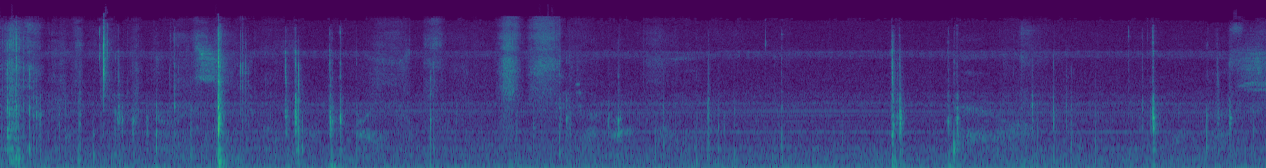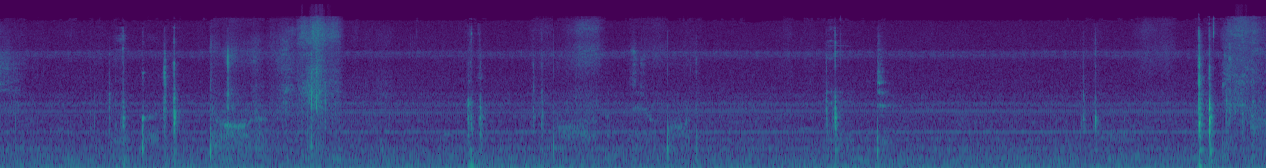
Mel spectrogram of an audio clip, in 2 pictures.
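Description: Steady typing on a computer keyboard, with quiet, irregular key clicks and occasional sharper taps that run through a long stretch with no talking.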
